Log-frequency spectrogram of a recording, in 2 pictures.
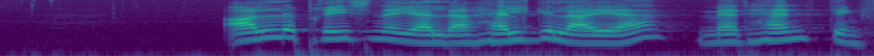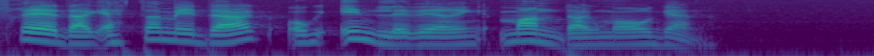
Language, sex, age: Norwegian, female, 51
